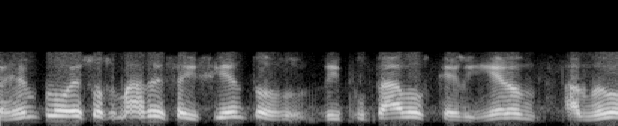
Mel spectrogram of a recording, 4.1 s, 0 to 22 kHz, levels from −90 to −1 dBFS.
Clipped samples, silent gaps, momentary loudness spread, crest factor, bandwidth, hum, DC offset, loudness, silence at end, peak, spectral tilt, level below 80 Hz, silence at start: under 0.1%; none; 9 LU; 12 dB; 4.1 kHz; none; under 0.1%; -19 LUFS; 0 s; -6 dBFS; -2.5 dB/octave; -70 dBFS; 0 s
